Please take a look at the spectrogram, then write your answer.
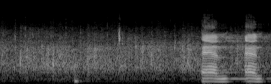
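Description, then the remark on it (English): A crowd claps in a steady, dense wash of applause for about two seconds before a man's voice cuts in and speaks over the fading clapping. “And so all the white folk can clap.”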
